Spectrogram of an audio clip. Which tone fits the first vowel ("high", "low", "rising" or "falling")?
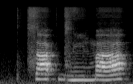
high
